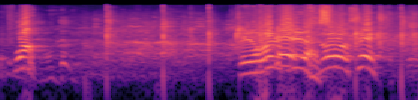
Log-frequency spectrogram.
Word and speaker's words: foie: Se escribe foie y se dice fuá.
